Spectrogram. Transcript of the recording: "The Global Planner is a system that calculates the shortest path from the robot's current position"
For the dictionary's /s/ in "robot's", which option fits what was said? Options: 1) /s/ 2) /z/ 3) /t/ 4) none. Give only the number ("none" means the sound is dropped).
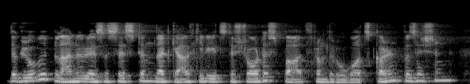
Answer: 1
